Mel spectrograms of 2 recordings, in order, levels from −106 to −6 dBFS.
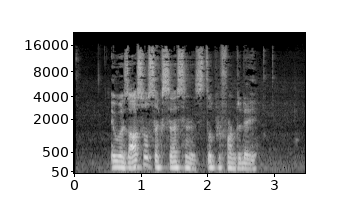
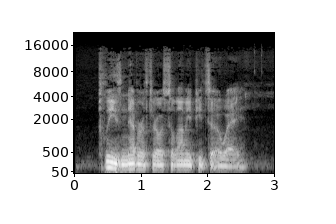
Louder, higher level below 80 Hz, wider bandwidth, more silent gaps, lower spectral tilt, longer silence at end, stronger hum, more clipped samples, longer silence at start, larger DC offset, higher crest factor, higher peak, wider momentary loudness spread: second, -25 LUFS vs -21 LUFS; second, -60 dBFS vs -52 dBFS; first, 16.5 kHz vs 13.5 kHz; neither; second, -4 dB/octave vs -6.5 dB/octave; first, 0.75 s vs 0.4 s; neither; neither; first, 0.55 s vs 0.35 s; neither; about the same, 18 dB vs 18 dB; second, -8 dBFS vs -4 dBFS; second, 12 LU vs 16 LU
